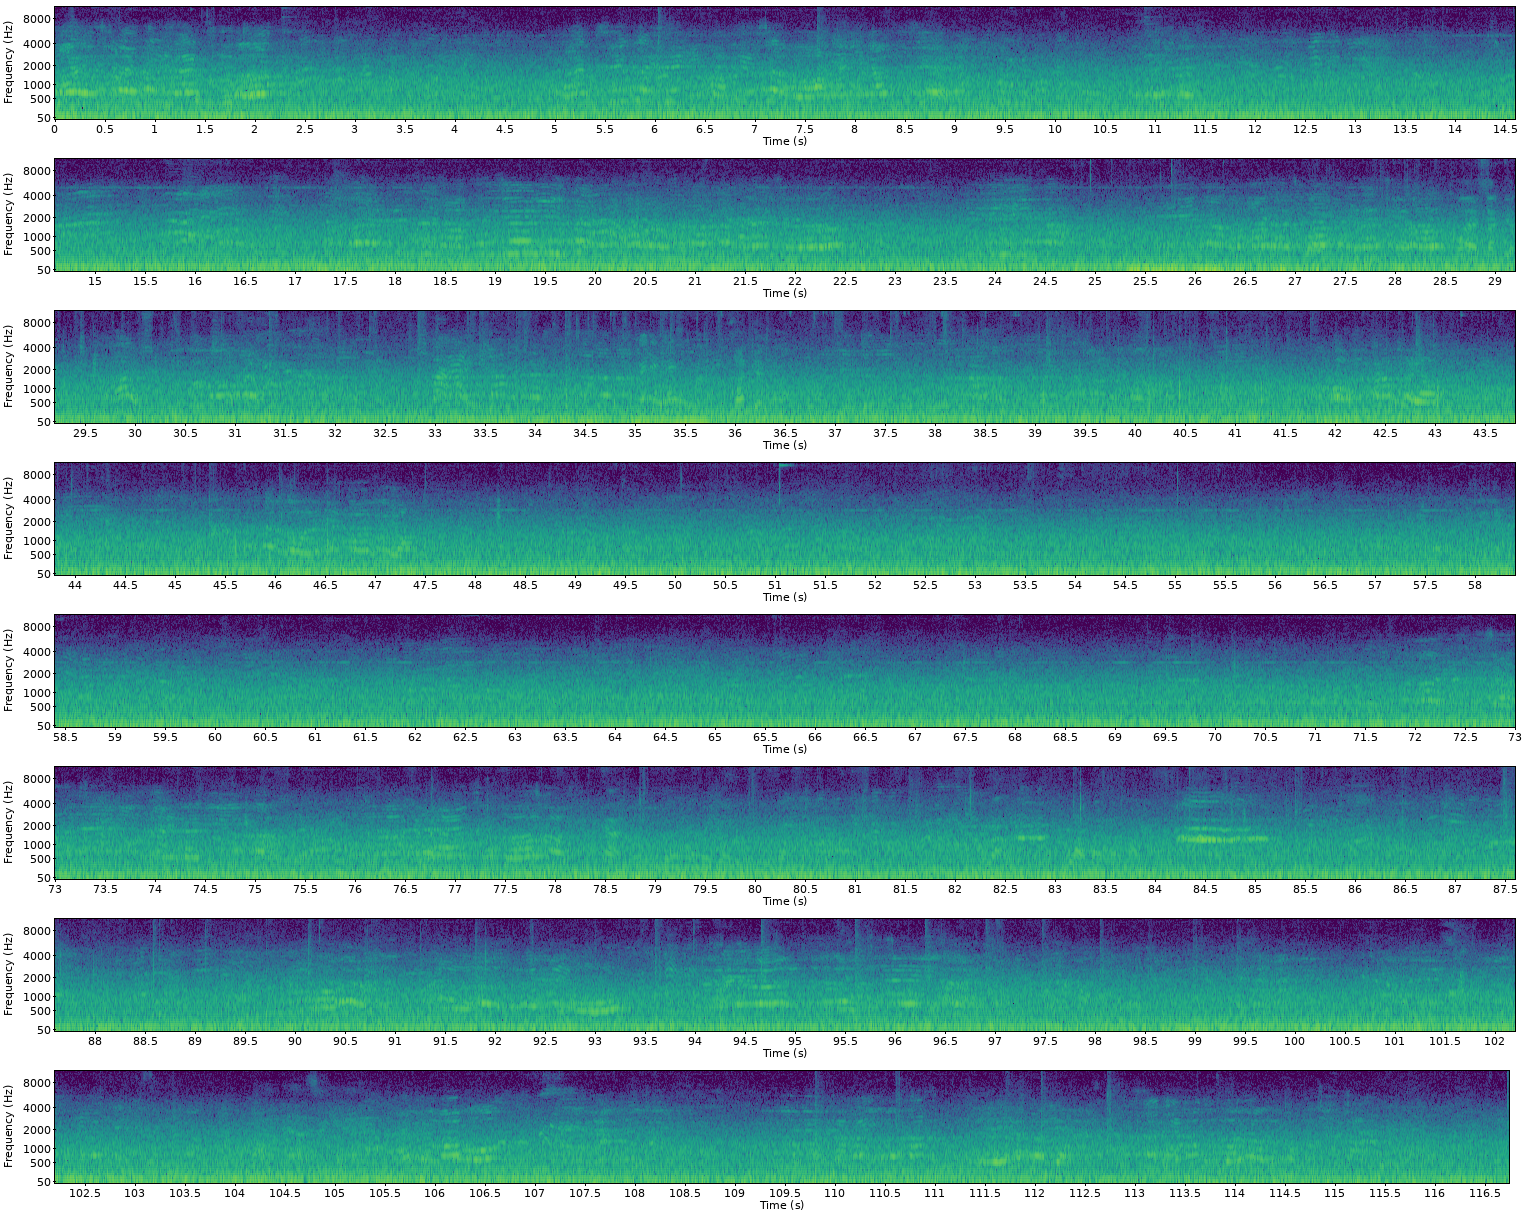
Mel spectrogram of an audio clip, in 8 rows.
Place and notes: Taipei EXPO Park, Taiwan - Sitting in the park
Sitting in the park, Birds singing, Aircraft flying through, Traffic Sound, Binaural recordings, Zoom H4n+ Soundman OKM II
